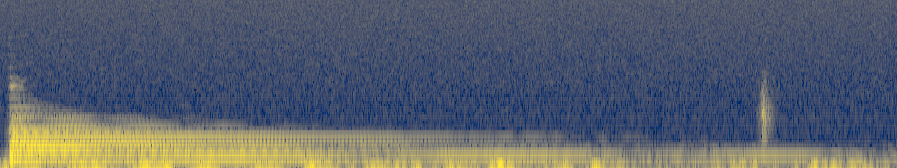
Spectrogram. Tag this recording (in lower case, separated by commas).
musical instrument, music, harp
